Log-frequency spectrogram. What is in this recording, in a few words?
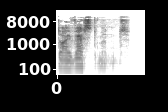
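"divestment", British English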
